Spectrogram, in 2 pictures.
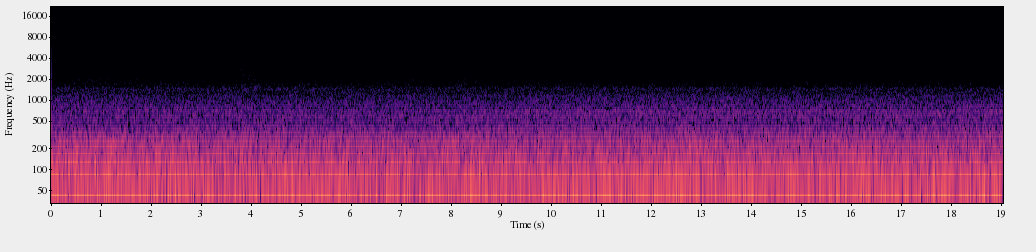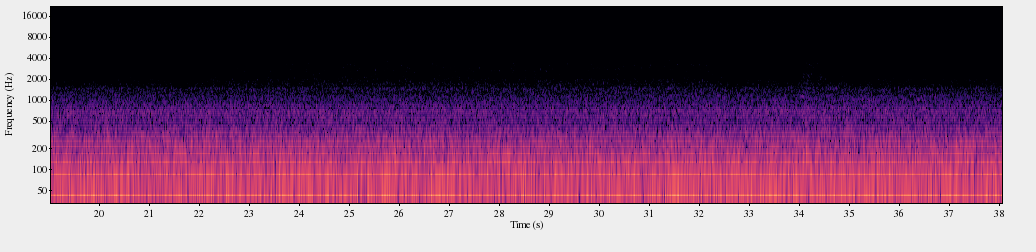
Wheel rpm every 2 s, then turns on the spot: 0, 0, 0, 0, 0, 0, 0, 0, 0, 0, 0, 0, 0, 0, 0, 0, 0, 0, 0.
none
